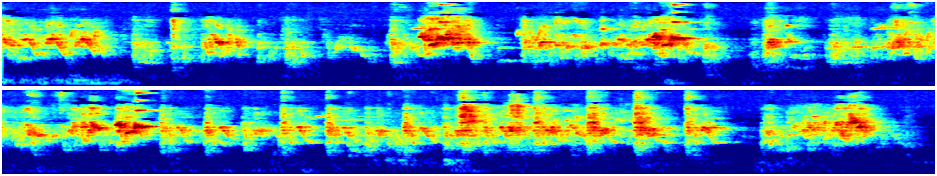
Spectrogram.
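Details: Pet budgies chirping and warbling in rapid, scratchy phrases with brief gaps between them, after a low rumble at the very start.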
